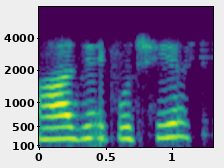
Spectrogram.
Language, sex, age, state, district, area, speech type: Hindi, female, 30-45, Bihar, Begusarai, rural, conversation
